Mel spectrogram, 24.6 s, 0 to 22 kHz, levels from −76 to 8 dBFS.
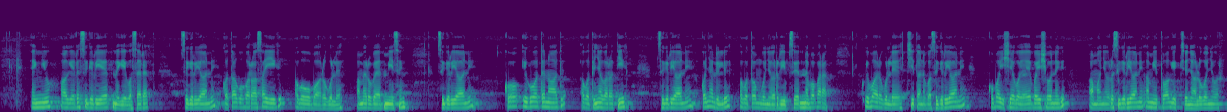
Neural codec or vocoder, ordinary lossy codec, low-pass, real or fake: none; none; none; real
